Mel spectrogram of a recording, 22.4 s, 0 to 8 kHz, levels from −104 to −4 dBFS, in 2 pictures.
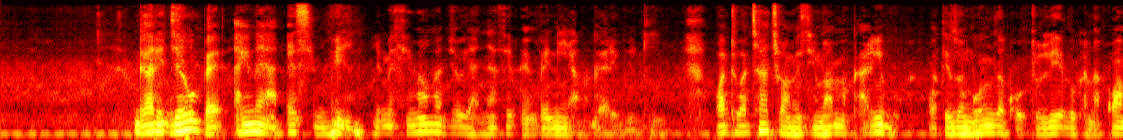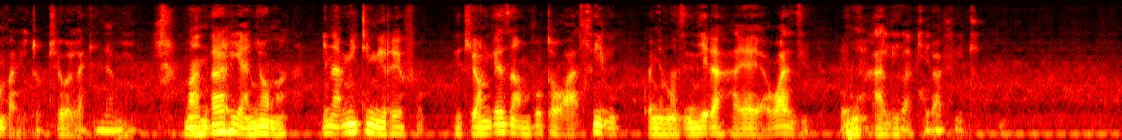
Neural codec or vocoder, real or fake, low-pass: codec, 16 kHz, 2 kbps, FreqCodec, larger model; fake; 7.2 kHz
